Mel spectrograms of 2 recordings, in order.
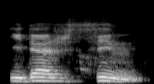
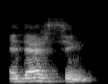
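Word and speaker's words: ایدرسن: İdersin. Ama nasıl okunur? Bu idersin diye okunmaz. Edersin.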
